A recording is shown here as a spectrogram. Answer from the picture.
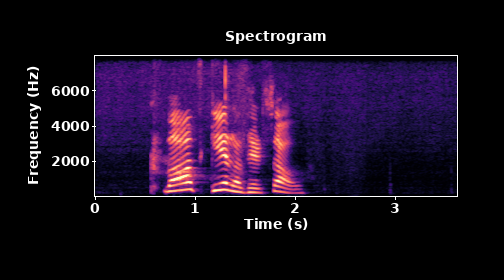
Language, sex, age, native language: Icelandic, female, 10, Icelandic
